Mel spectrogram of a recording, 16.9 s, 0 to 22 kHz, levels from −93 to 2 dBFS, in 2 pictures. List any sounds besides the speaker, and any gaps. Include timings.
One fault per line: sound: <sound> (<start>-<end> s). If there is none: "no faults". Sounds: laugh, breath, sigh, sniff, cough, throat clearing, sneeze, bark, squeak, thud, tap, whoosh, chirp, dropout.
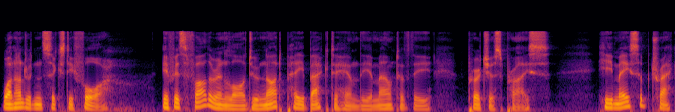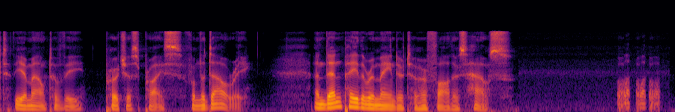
sound: laugh (16.2-16.7 s)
